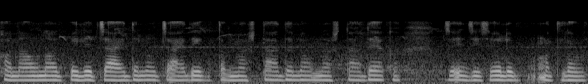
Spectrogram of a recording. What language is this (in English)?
Maithili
